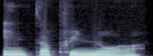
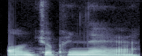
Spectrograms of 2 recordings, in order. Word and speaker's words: entrepreneur: sixth word is entrepreneur many people say entrepreneur but the correct pronunciation is entrepreneur it's a French word my brother is a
